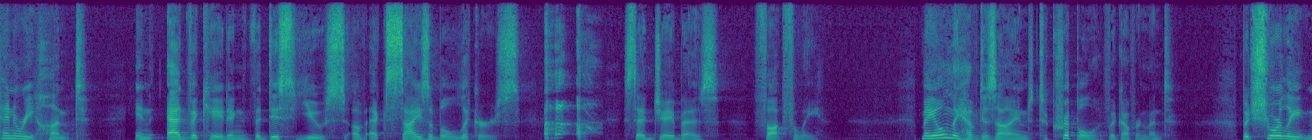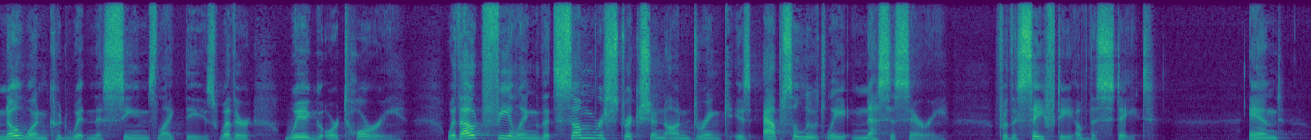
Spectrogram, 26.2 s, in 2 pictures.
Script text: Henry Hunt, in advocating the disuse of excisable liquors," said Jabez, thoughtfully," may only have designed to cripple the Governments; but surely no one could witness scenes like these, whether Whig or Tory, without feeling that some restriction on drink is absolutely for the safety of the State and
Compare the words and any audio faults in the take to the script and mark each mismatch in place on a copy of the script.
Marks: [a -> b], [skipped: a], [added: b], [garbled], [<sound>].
Henry Hunt, in advocating the disuse of excisable liquors," [cough] said Jabez, thoughtfully," may only have designed to cripple the [Governments; -> Government] but surely no one could witness scenes like these, whether Whig or Tory, without feeling that some restriction on drink is absolutely [added: necessary] for the safety of the State and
